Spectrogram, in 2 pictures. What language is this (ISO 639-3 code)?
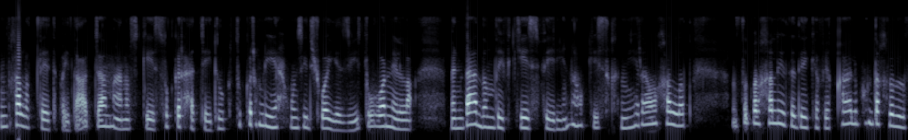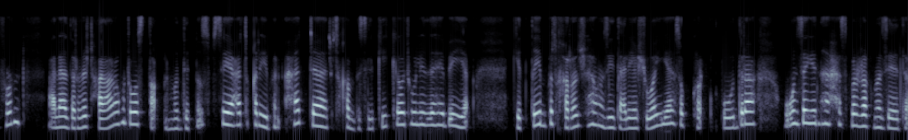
aeb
